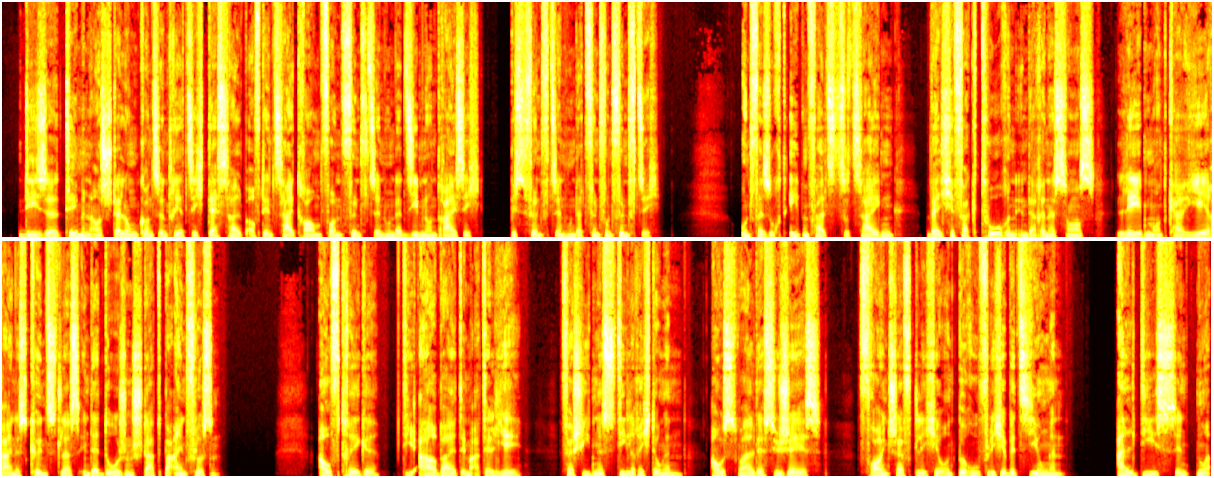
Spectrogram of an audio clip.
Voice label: voices audioguide de; tintoretto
